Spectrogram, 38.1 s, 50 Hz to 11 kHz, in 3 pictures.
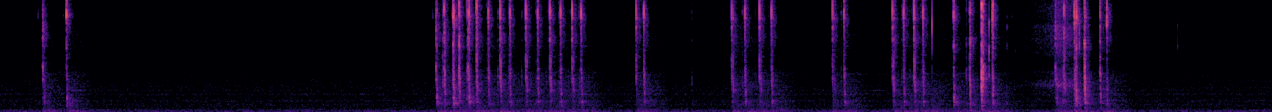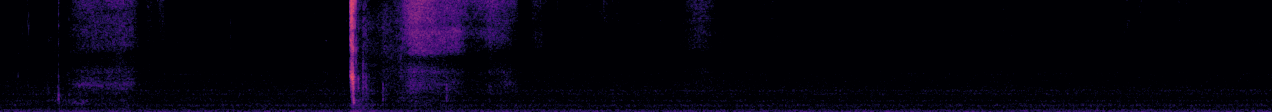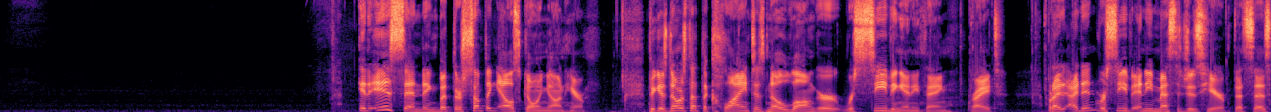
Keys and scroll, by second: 2.0-2.7 typing, 4.3 ctrl+a, 4.6 ctrl+u, 4.6 [, 4.9 ctrl+u, 5.1 ctrl+u, 5.4 ctrl+u, 5.6 ctrl+u, 6.6 ctrl+u, 7.3 ctrl+u, 7.5 ctrl+u, 8.4 ctrl+u, 8.8 ctrl+u, 9.0 ctrl+u, 9.7 shift+g, 10.5 ctrl+a, 10.7 1, 35.4-36.3 typing, 36.5 ctrl+u, 37.0 ctrl+u, 37.8 ctrl+u.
